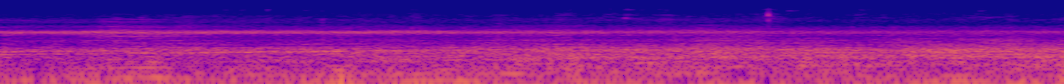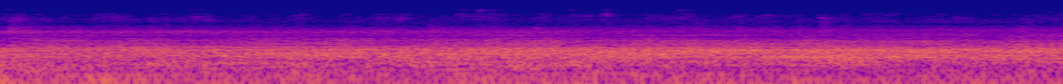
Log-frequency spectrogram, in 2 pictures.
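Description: A steady murmur of city traffic hums in the distance.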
